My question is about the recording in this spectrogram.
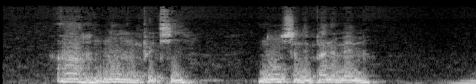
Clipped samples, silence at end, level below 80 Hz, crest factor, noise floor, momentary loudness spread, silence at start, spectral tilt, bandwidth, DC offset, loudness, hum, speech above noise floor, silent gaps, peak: under 0.1%; 0 s; -32 dBFS; 14 dB; -40 dBFS; 18 LU; 0.5 s; -5.5 dB/octave; 16.5 kHz; under 0.1%; -12 LUFS; none; 29 dB; none; 0 dBFS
